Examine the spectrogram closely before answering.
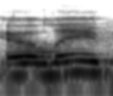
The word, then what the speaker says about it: Elay: Hey, it's me, Elay, pronounced like LA, like the city.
